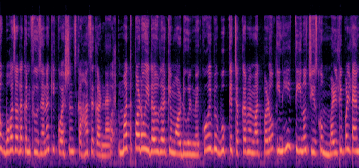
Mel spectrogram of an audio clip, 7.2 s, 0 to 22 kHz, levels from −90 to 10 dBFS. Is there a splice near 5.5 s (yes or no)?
yes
